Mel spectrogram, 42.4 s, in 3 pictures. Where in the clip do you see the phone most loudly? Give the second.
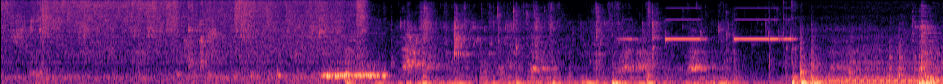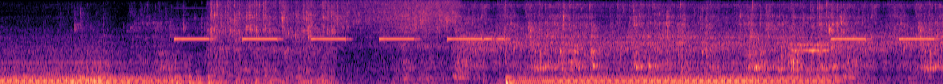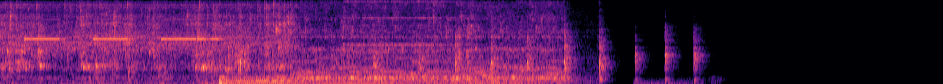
5 s.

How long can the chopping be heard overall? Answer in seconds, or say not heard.
5 s.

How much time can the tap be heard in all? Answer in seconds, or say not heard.
37 s.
